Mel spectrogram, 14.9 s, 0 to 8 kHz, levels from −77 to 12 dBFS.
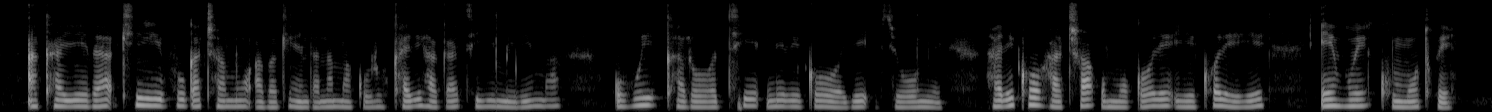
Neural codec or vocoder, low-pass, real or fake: codec, 16 kHz, 16 kbps, FunCodec, trained on Chinese and English, 50 frames a second; 7.2 kHz; fake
